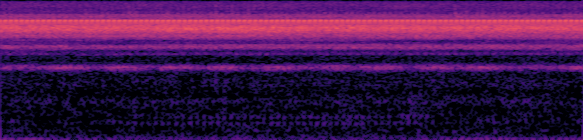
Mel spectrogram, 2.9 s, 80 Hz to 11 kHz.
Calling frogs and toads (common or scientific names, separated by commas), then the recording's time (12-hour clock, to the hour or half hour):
none
9:30pm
